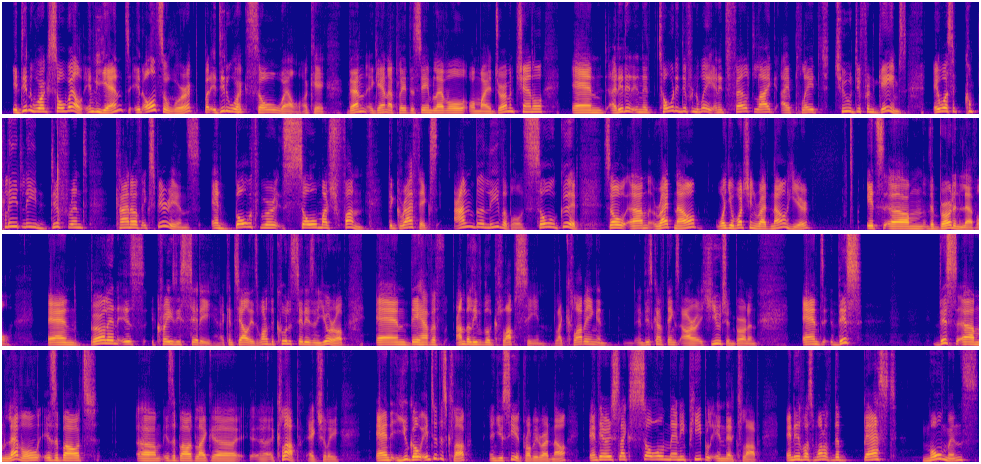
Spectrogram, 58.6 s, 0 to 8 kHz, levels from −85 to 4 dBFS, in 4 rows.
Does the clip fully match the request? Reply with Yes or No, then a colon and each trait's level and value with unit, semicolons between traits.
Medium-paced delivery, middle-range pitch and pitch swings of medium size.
No: average, 170 wpm; medium, 170 Hz; wide, 6.2 semitones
